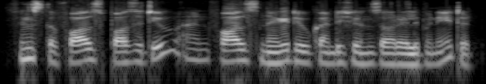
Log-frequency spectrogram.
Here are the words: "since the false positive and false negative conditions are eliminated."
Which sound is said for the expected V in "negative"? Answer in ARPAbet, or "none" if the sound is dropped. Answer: V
